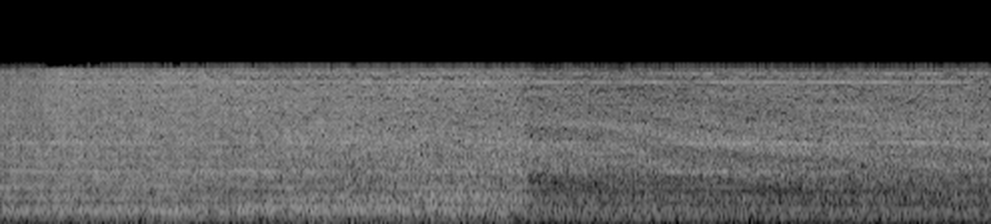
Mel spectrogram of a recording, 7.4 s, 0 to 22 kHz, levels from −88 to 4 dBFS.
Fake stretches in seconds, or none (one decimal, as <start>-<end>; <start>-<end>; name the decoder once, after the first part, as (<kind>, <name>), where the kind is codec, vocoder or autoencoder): 0.0-2.6 (vocoder, WaveNeXt)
